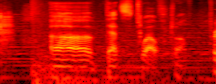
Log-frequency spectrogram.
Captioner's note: dice bouncing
